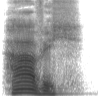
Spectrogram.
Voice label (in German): "Havich", Platt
